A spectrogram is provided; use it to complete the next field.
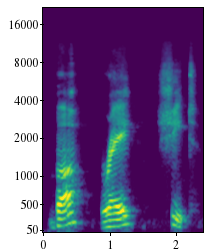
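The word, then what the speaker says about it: בְּרֵאשִׁית: buh ray is how you promise these two syllables bow to a and this is a sheen here code Tov buh ray sheet but a sheet in beginning of or in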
